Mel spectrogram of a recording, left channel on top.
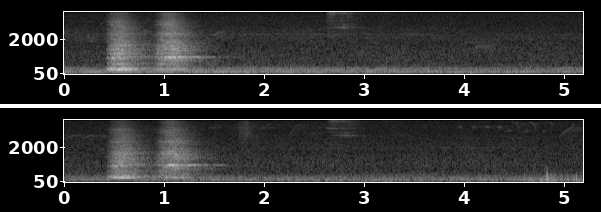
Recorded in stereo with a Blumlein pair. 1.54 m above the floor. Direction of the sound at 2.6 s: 25° left.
